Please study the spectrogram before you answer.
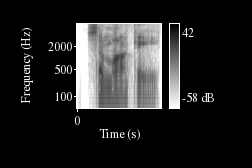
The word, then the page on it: sciamachy: American English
